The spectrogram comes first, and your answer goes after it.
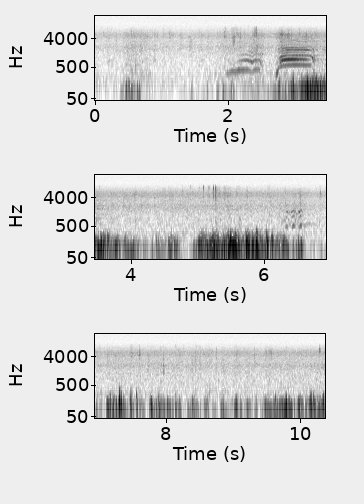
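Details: Goats out grazing: a short thin bleat leads into a fuller, quavering one, then a faint brief call follows a few seconds later. Dull rhythmic thumps and rustling from the feeding animals run underneath throughout.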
